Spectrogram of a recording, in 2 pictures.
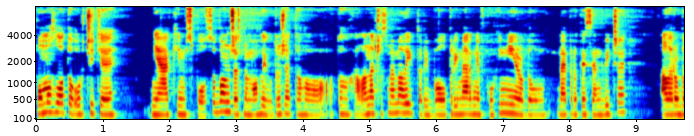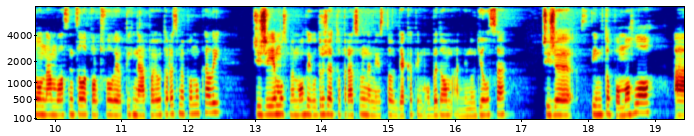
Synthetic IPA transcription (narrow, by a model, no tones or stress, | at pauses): pɔmɔɦlɔt̪ɔuɾt͡ʃicɛ | ɲɛakimspʊɔsɔbɔmʒɛzmɛmɔɦliud̪r̩ʒac̚t̪ɔɦɔt̪ɔɦɔxa̰lʔa̰nat͡ʃɔzmɛmalik̚t̪ɔɾiːbɔlpɾimaːɾɲɛfkuxiɲiɾɔbilˠnajpɾʊt̪jɛsɛnd̪ʋit͡ʃɛ | ʔalɛɾɔbilnaːmʋlasɲɛt͡sɛlɛːpɔɾt̪fɔːliɔt̪iːɣnaːpɔjɔʊkt̪ɔɾɛːzmɛpɔnuːkali | t͡ʃiʒɛjɛmuzmɛmɔɦliud̪r̩ʒac̚t̪ɔpɾʔat͡sɔʊnɛːmɪɛst̪ɔvɟakat̪iːmʔɔ̰bɛd̪ɔmʔa̰ɲɛnuɟilsa | t͡ʃiʒɛst̪iːmt̪ɔpɔmɔɦlɔ | ʔa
